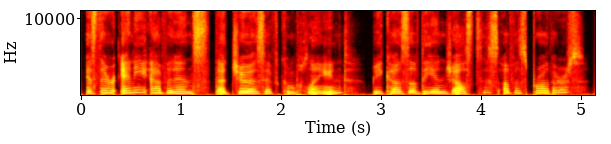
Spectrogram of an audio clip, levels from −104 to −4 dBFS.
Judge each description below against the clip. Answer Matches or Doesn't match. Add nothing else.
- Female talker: Matches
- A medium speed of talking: Matches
